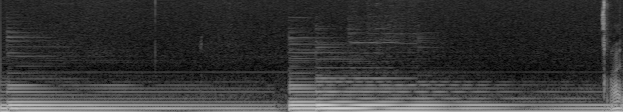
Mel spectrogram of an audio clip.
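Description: A bass guitar's G string plucked and left ringing during tuning, its sustained tone re-struck once midway and adjusted slightly in pitch, heard alone and close.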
